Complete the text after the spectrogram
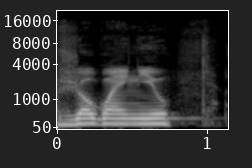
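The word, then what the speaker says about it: Zhou Guanyu: I said it would be Guo Wang Yu. I can't say his name, but Zhou, you know what I mean. – Yeah, I know what you mean. – Zhou Guang Yu.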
